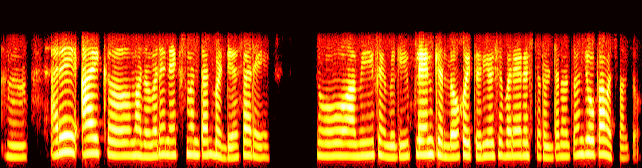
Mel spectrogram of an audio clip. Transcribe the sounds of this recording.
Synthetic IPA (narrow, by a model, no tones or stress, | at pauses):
ɦã | əɾeaekm̤ad͡zoməɾeneksʈmənt̪at̪bəɽiəsaɾe | t̪ɔamifɛmiliplɛnkelːɔkʰojt̪əɾiːəsebəɾaɾesʈoɾəɳʈənət̪ɔnd͡ʑopaʋəsʋad͡zɔ̰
